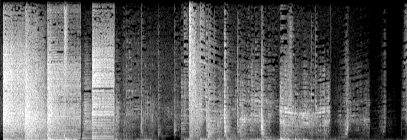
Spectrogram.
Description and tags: BZH HRMN
Rhythmic pattern created from sampled and processed extended trumpet techniques. Blowing, valve noise, tapping etc. materials from a larger work called "Break Zero Hue"
break, experimental, extended-techniques, glitch, hiss, trumpet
